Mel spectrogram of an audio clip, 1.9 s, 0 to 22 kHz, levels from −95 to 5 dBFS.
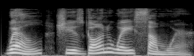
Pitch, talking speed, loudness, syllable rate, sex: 190 Hz, 185 wpm, -18 LUFS, 5.7 syllables/s, female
